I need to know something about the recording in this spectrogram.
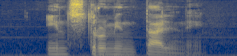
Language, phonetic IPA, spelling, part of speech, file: Russian, [ɪnstrʊmʲɪnˈtalʲnɨj], инструментальный, adjective, Ru-инструментальный.ogg
- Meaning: 1. instrumental 2. tool, toolmaking 3. tool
